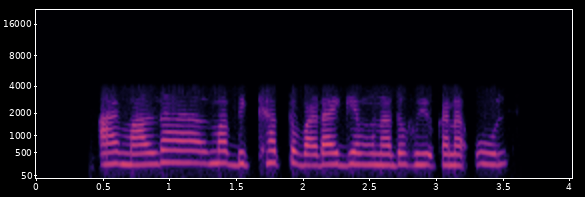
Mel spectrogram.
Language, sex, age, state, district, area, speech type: Santali, female, 18-30, West Bengal, Malda, rural, conversation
